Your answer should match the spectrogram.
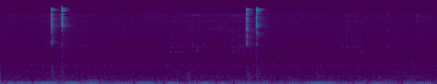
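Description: Two pairs of quick, faint mouse-button clicks, about two seconds apart, over low room hum.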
